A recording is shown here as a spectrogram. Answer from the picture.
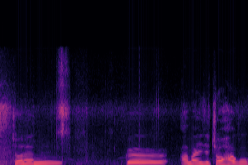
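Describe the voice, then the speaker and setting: Over noticeable background noise, a man talks in an extremely high pitch with fairly even intonation. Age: 70s. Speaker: ski instructor. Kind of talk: lesson.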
